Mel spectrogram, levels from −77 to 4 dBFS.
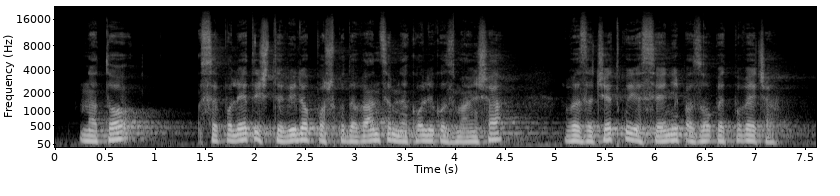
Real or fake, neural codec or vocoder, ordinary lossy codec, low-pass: fake; vocoder, 48 kHz, 128 mel bands, Vocos; none; 19.8 kHz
